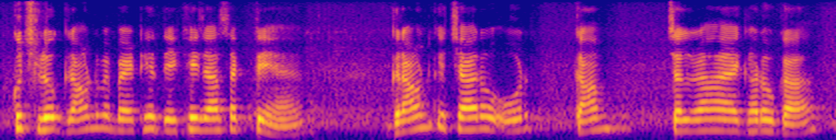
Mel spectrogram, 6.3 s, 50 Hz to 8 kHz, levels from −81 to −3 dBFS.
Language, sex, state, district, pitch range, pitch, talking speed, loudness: Hindi, male, Arunachal Pradesh, Lower Dibang Valley, 190-220 Hz, 205 Hz, 180 wpm, -16 LUFS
